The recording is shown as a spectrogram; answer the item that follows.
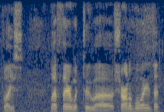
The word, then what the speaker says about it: Charlevoix: Left there, went to Charlevoix. Is that how you pronounce it? Yeah, Charlevoix.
